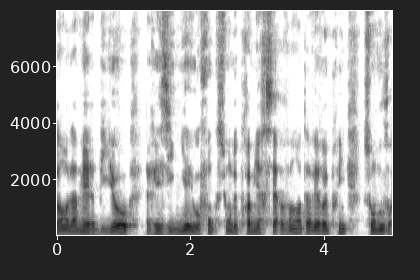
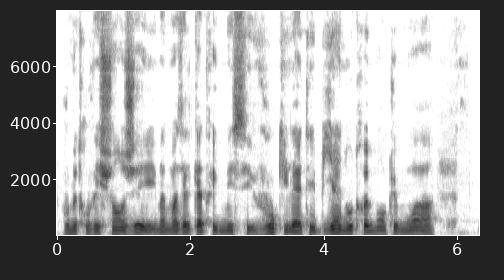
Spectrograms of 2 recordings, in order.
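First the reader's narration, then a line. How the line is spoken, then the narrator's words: Murmured. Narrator (French): murmura Pitou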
